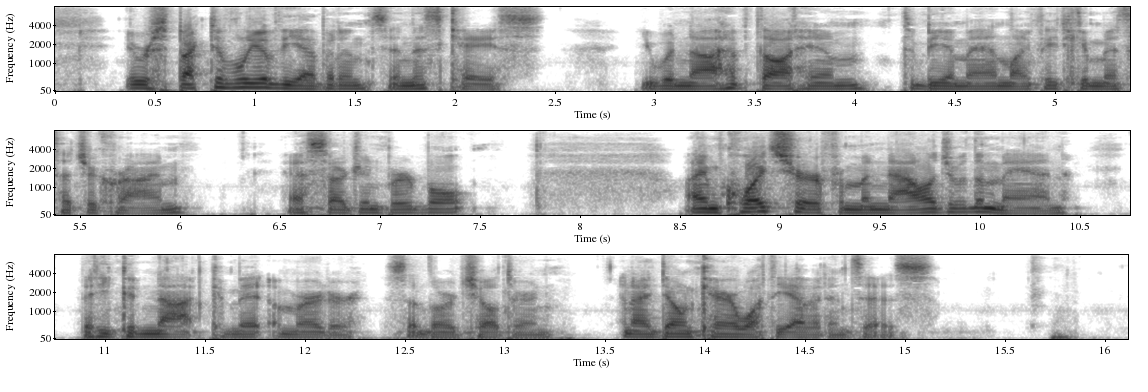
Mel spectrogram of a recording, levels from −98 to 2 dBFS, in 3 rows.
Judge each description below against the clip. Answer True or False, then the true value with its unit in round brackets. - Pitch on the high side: False (100 Hz)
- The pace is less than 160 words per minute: False (200 wpm)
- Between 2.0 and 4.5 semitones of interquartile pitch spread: True (2.9 semitones)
